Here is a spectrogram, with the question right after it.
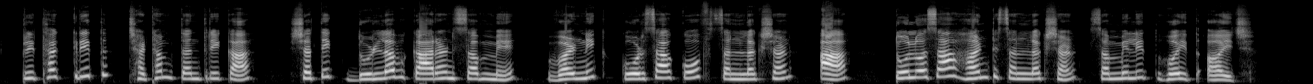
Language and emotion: Maithili, neutral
